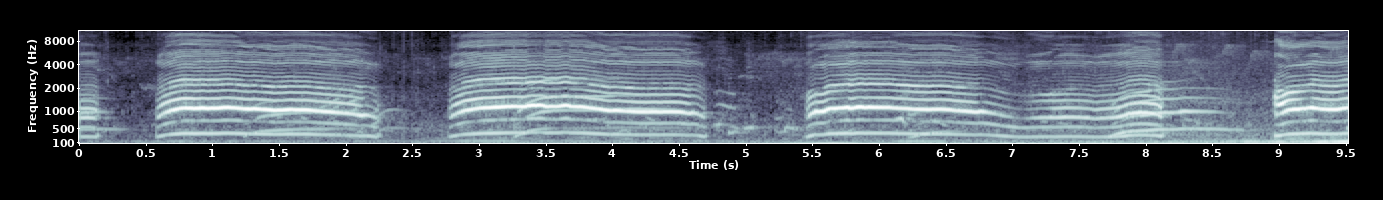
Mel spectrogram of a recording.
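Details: Domestic cats fighting, giving long drawn-out harmonic yowls that waver and bend in pitch, four sustained wails with short pauses between them, low hum in the background.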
